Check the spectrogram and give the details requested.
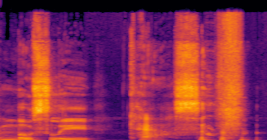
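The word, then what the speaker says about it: Mostley Casse: character mostly cass yeah not mostly cast it's like mostly cass yeah i know m o s a silent still a silent t l e y c a s s and then like a silent e no fancy yeah i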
